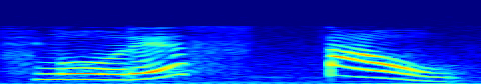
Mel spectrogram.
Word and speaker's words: florestal: Na palavra florestal, parece muito com a palavra floresta, mas a ênfase veio para o tal, florestal.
